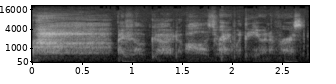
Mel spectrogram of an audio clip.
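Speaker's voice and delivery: soft, hushed whisper, barely voiced. Admiring a new headband while getting ready, whispering. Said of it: "Why am I whispering?".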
